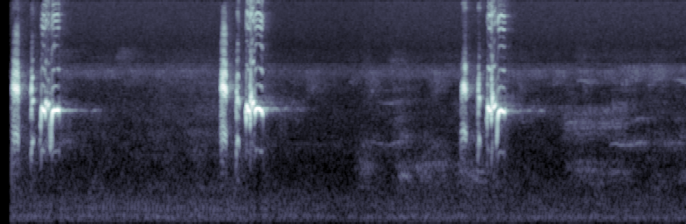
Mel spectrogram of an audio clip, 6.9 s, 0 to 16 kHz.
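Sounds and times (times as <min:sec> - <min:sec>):
sooty-headed bulbul song with chattering phrases and whistles: 0:00.1 - 0:01.1, 0:02.2 - 0:06.4.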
